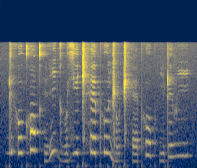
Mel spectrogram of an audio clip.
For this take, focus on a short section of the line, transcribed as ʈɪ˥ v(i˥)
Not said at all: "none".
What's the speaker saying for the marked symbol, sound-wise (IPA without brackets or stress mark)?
i˥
